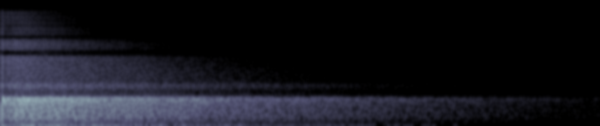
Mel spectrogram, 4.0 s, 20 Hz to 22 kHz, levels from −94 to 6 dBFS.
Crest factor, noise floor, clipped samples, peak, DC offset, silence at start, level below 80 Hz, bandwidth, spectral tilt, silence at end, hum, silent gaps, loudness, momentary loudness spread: 22 dB; -83 dBFS; under 0.1%; -16 dBFS; under 0.1%; 0 s; -58 dBFS; 16 kHz; -5 dB/octave; 1.9 s; none; none; -36 LUFS; 25 LU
